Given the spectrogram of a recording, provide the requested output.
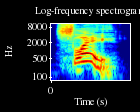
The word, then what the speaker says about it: sleigh: guys help pull Santa's sleigh here is Santa's Slay slle s l e i g h the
